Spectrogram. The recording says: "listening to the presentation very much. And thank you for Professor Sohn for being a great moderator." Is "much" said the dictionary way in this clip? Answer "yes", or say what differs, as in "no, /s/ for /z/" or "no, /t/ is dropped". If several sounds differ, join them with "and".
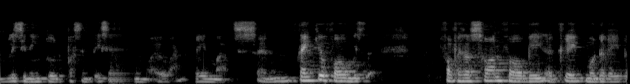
no, /s/ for /tʃ/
